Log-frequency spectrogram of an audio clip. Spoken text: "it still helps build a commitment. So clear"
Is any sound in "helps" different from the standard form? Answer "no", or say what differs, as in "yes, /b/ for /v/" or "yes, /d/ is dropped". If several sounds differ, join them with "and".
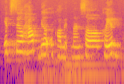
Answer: yes, /s/ is dropped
